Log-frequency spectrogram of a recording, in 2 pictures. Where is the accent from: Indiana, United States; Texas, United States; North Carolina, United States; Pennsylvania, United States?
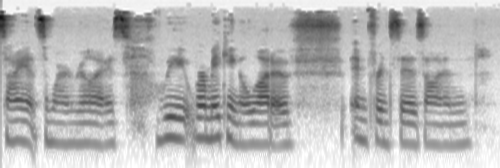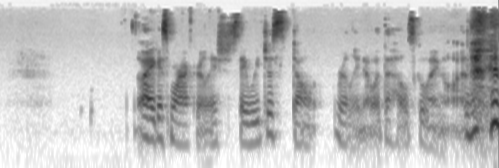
Texas, United States; Houston; I grew up in Houston and went to a Baptist school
